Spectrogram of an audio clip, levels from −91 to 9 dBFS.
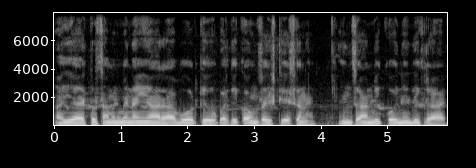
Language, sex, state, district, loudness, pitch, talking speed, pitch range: Hindi, male, Madhya Pradesh, Katni, -14 LUFS, 105 Hz, 235 wpm, 100-110 Hz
